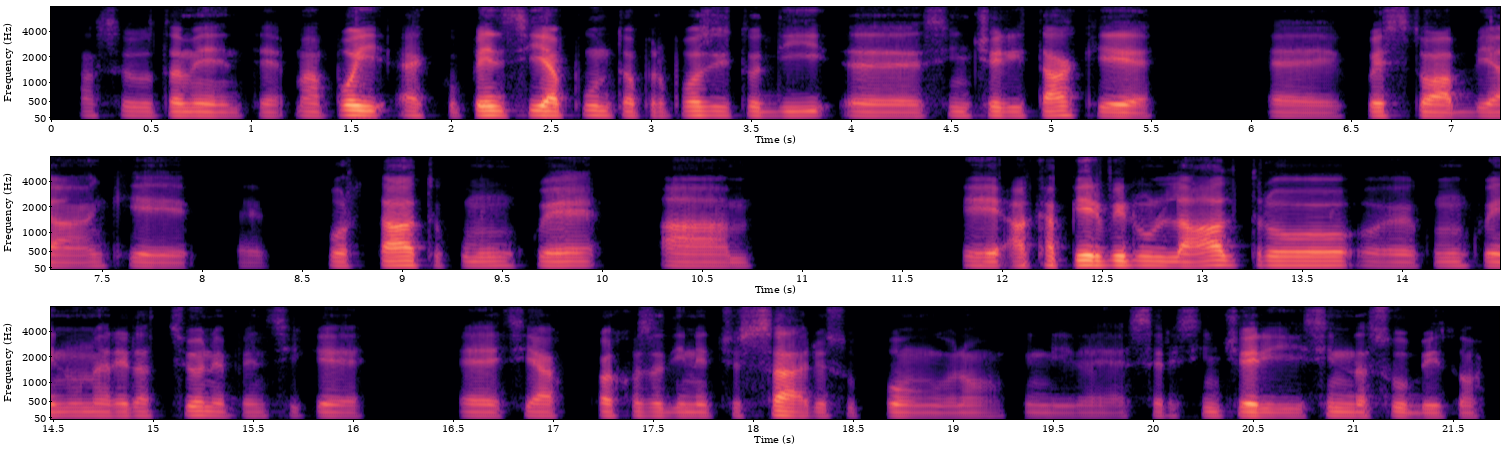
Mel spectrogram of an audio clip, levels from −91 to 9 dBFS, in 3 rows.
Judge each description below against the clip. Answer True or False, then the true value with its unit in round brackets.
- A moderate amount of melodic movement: False (1.7 semitones)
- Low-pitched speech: True (105 Hz)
